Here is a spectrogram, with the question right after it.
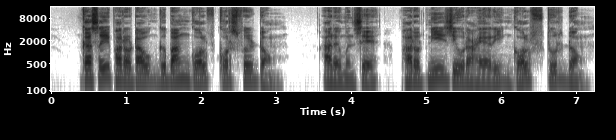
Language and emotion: Bodo, neutral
